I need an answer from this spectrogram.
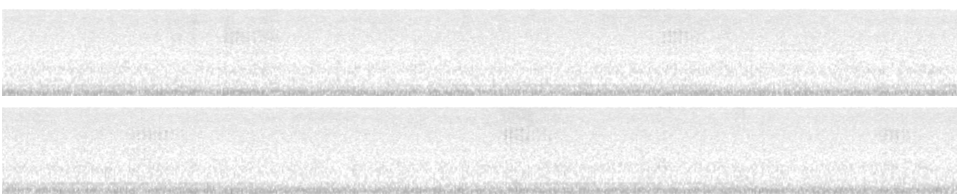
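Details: Pet Siamese cat being stroked and purring continuously, a deep even rumble that holds without pause, with occasional faint light ticks in the background.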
